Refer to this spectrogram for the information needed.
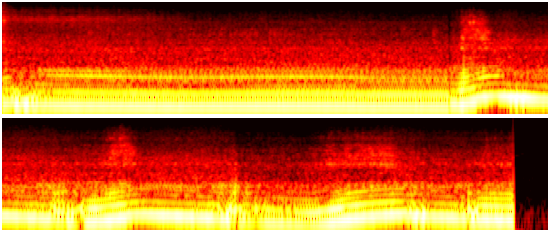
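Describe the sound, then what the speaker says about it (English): An old beater Ford Ranger pickup cold starts with the muffler removed, its exhaust dumping right after the resonator, idling loud and raspy up close before several sharp revs rise and fall, then cuts off abruptly. "Let's give it a cold start and see how it sounds"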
